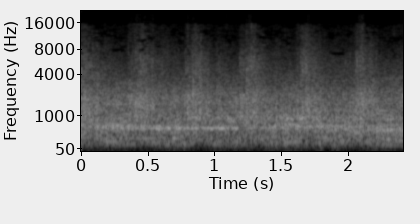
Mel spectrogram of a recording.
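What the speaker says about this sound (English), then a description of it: "now the Saints crowd, you're well used to hearing this, Dave. They're starting to find their voice" Northampton Saints supporters at a home rugby match roar together in a dense, steady crowd swell, with a few louder surges of voices rising out of the mass.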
